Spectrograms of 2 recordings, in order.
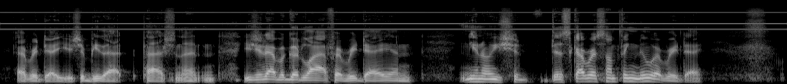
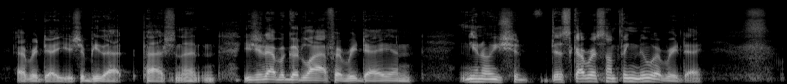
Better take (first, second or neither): second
